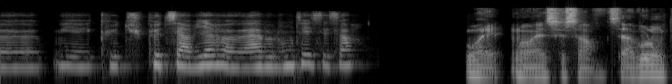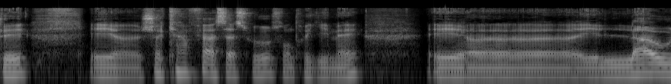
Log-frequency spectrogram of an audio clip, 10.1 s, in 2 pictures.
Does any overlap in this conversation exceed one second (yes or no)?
no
